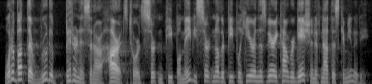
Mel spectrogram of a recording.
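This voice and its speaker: A man from West Michigan preaching a sermon in a church, earnest, pushing phrases up and then letting them fall quiet. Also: mid-range voice. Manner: earnest, rising and falling emphasis, quiet closing phrases. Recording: long hall reverb.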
